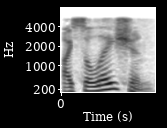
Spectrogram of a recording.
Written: isolation

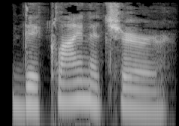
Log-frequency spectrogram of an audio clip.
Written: declinature

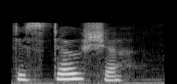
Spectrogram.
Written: dystocial

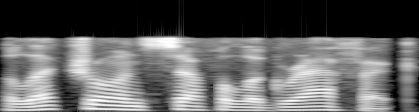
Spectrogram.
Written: electroencephalographic

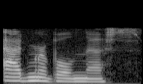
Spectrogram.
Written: admirableness

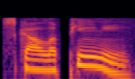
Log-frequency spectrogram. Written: scallopini

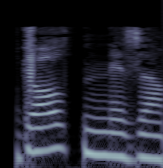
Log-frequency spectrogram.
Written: daltonism

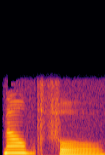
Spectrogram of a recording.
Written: mouthful

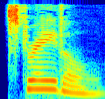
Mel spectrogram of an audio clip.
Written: stratal

